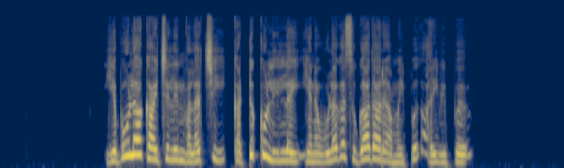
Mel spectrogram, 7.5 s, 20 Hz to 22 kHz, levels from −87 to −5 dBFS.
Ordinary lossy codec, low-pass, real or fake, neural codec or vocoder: none; 14.4 kHz; real; none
